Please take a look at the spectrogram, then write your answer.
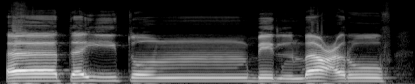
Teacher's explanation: آتیتم کے آخر میں میم ساکن کے بعد با ہے, تو یہاں اخفاء شفوی ہوگا. میم کی آواز کو تھوڑا سا ناک میں روکیں گے.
